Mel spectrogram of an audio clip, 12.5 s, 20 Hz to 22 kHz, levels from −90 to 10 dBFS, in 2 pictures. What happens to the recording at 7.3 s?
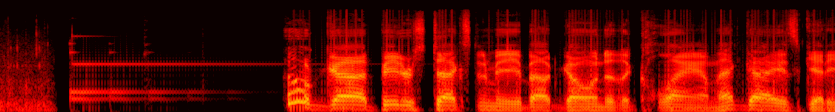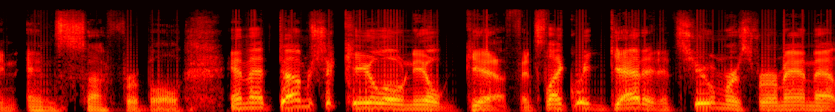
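A steady buzz at about 43 Hz, with the audio running at 0.86 times normal speed but unchanged timbre, continues through 7.3 s and the whole clip. This is a block size mismatch (padded): short blocks are zero-filled to fit a larger read, which fits a 1024-sample block.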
